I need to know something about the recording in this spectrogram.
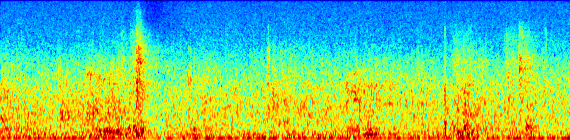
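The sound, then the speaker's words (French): A car door shuts with a single solid thunk early on as a man gets out of his car stopped in front of a house on boulevard des Belges in Lyon in the early morning, over a steady rain-like hiss, followed by a couple of fainter knocks and rustles. “Il sort de voiture.”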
